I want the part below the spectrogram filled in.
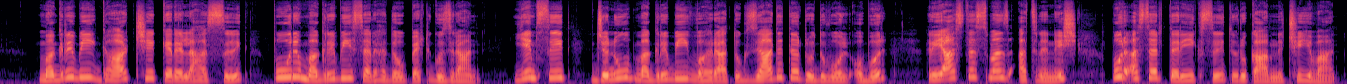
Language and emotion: Kashmiri, neutral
